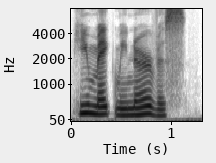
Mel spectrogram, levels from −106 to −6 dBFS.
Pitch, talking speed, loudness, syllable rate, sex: 190 Hz, 185 wpm, -17 LUFS, 4.6 syllables/s, female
